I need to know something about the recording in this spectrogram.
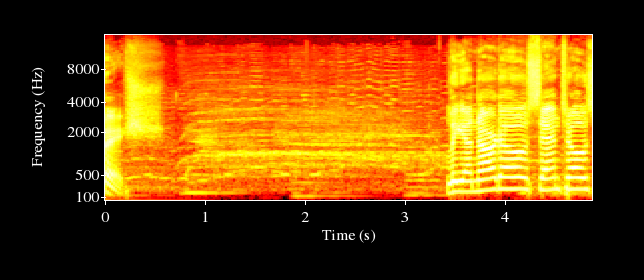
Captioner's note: audience applauds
